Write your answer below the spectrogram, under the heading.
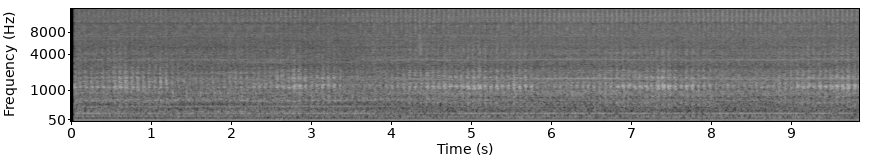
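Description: Steady V8 idle with a faint irregular ticking riding over the hum, about three a second; something abnormal but the source is unclear.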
